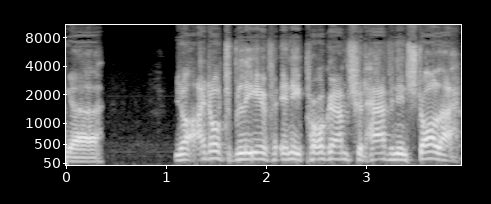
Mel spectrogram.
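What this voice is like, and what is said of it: Imitates another person's voice. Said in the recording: “That was a great impersonation of Tone ... I've been practicing it.”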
